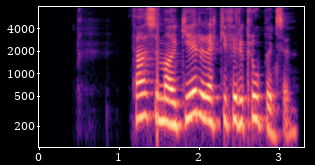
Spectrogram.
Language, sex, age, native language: Icelandic, female, 60-69, Icelandic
